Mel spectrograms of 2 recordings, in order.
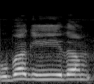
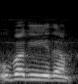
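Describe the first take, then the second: Both takes have the same delivery.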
